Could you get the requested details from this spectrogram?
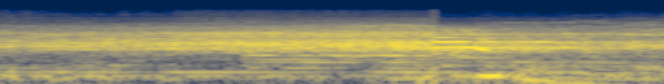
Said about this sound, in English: maybe maybe there's a first timer in church. A first timer in church here is saying, why are they shouting anyhow?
